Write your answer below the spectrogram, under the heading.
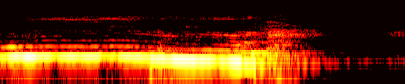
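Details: A single pet Alaskan Malamute named Lolo lets out a short, clear howl that holds steady, then slides downward and fades out within about a second and a half, followed by quiet.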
